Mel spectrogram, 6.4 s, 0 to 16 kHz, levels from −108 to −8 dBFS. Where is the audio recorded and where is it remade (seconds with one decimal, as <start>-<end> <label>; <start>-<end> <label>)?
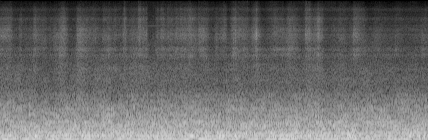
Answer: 0.0-1.8 remade; 1.8-2.8 recorded; 2.8-6.4 remade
